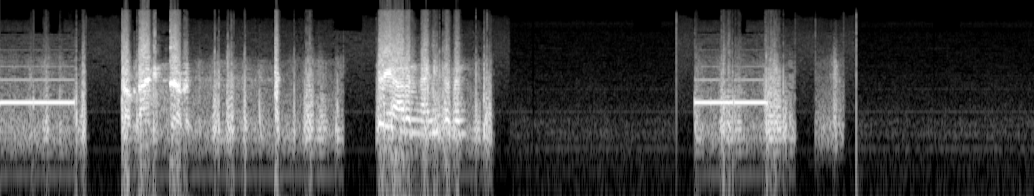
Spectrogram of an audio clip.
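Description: Police radio traffic: a steady beep opens a transmission, followed by a few seconds of radio voice. After a quiet gap a second beep and a short transmission follow, about seven seconds in.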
